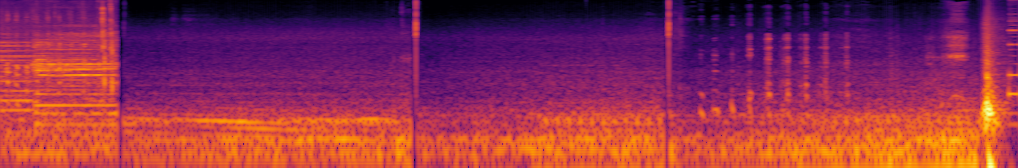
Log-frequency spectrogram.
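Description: A bright music track that cuts off abruptly about a second in, giving way to the low steady rumble of a moving vehicle heard from inside the cabin, broken twice by a sharp click. Near the end a loud sliding sound effect leads back into music.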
